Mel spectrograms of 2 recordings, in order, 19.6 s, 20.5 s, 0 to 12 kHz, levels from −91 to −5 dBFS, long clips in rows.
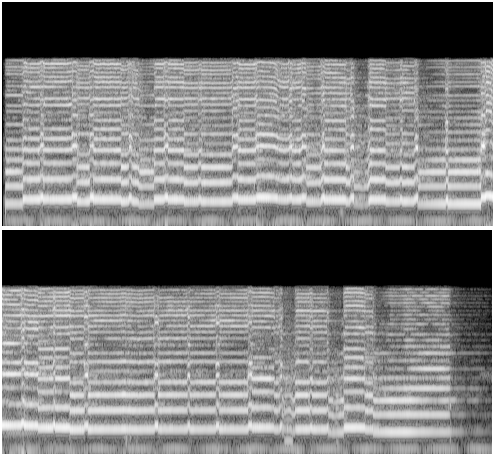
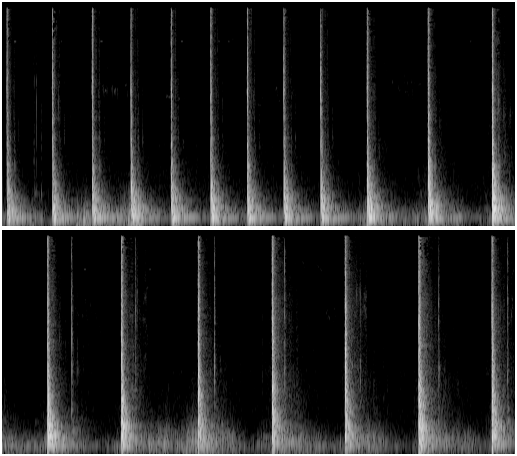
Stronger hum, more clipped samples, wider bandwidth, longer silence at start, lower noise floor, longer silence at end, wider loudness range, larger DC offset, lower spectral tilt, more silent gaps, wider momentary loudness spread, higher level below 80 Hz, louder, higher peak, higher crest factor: neither; neither; second, 5.4 kHz vs 11.5 kHz; about the same, 0.05 s vs 0.1 s; second, -36 dBFS vs -69 dBFS; about the same, 0.2 s vs 0.15 s; about the same, 4 LU vs 4 LU; neither; second, -2 dB/octave vs -4.5 dB/octave; neither; second, 7 LU vs 25 LU; about the same, -40 dBFS vs -44 dBFS; first, -10 LUFS vs -26 LUFS; about the same, 0 dBFS vs -2 dBFS; second, 12 dB vs 28 dB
